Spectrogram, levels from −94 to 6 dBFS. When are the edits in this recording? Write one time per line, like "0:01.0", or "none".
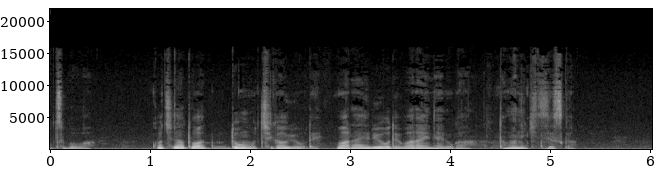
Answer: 0:02.8

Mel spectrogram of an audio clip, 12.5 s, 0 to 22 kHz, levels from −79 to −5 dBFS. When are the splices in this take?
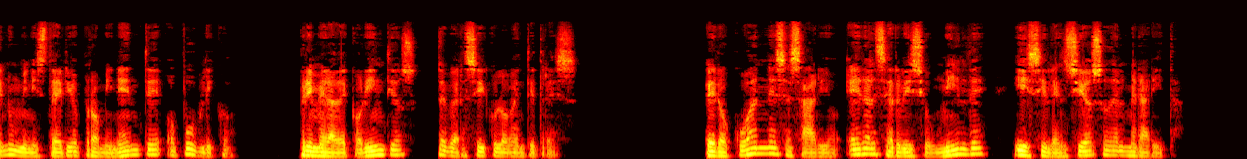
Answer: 0:04.4

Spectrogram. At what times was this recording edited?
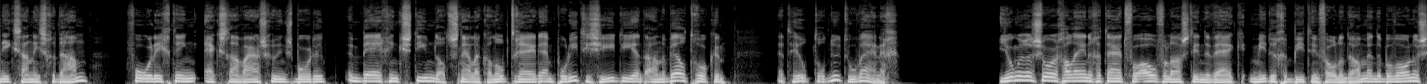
none

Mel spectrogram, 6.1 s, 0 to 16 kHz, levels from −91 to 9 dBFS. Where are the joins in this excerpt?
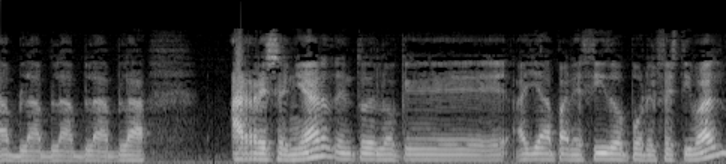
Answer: none

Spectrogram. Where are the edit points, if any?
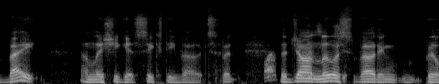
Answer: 0:02.2

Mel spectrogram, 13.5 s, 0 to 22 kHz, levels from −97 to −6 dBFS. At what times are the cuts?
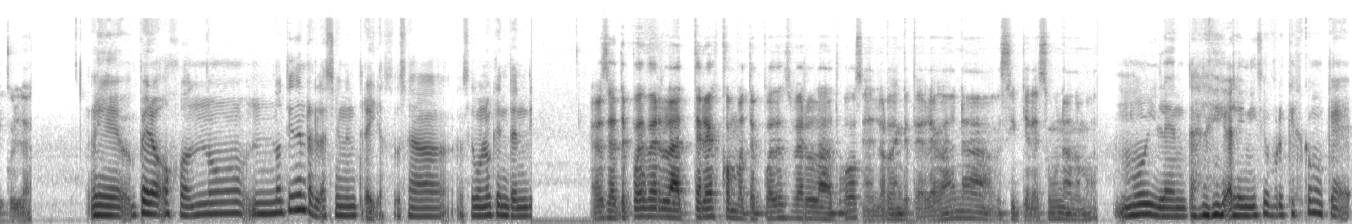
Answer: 0:08.6
0:11.0

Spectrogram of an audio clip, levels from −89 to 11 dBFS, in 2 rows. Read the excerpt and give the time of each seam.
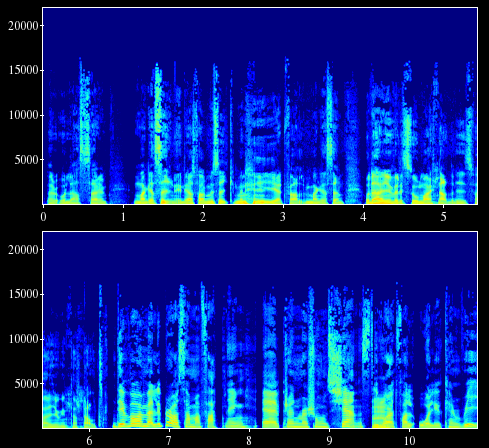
0:05.2
0:06.2
0:08.4

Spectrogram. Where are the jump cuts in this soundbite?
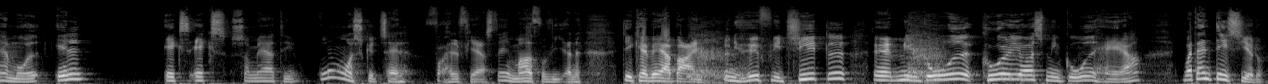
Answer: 0:06.1
0:11.7

